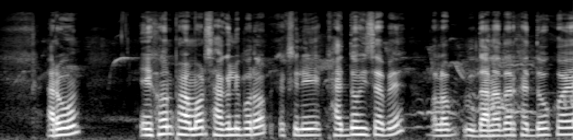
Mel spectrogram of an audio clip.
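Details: Farmed goats at M. R. Goat farm, Abhayapuri, Bongaigaon district, Assam: loud tremulous bleats in short clustered bursts, one sharp cry first, then a dense series of wavering calls.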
